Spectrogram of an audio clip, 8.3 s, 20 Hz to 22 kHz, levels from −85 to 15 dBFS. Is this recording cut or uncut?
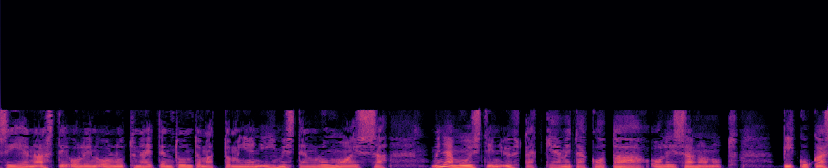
uncut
